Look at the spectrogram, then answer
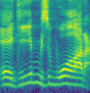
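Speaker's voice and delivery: put-on Philadelphia accent. Voicing a creature asking for water in a Philly accent. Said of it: "It's a Philly accent".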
